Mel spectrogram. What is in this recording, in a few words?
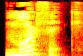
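"morphic", British English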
